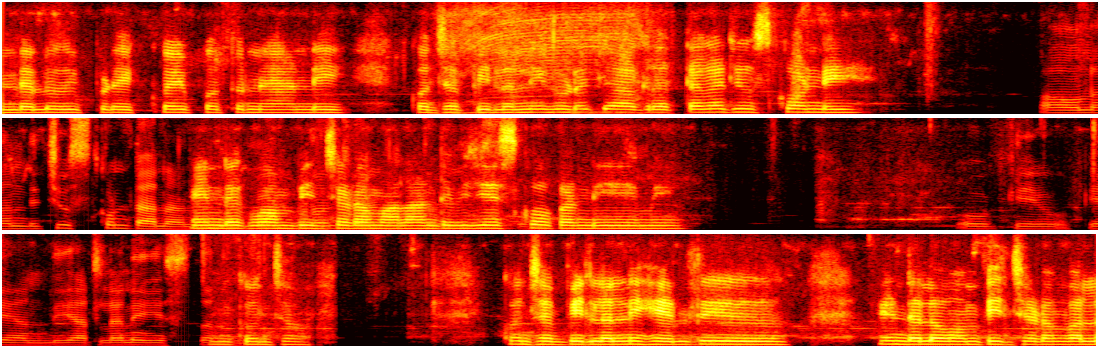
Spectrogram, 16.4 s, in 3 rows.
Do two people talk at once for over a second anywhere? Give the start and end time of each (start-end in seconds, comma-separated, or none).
6.5-8.3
